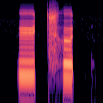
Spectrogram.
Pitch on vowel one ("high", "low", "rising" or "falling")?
high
